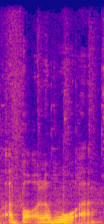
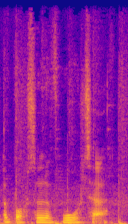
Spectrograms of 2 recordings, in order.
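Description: First: The Ts are glottal stops. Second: The Ts are clear T sounds. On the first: "in certain areas of the UK with accents like Cockney, it's like a fundamental part of their accent" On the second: "But for me, it'd be"

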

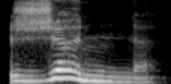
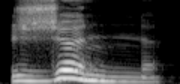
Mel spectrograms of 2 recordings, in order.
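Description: Both takes have the same delivery.

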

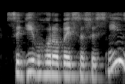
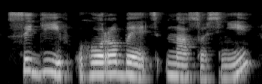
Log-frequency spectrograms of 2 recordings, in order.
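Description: First: It is spoken at the fastest pace. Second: It is spoken at a calm, slow pace. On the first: "кожного разу пришвидшуючи темп" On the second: "Починаємо читати спокійно"

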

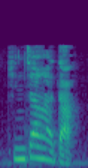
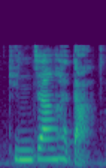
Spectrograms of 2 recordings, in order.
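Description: First: The word is said at a fast pace. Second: The word is said at a slow pace. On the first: "이번엔 빠른 속도로 해볼까요?" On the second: "천천히 두 번 읽겠습니다"

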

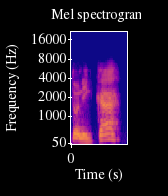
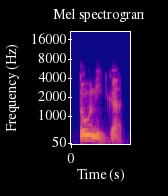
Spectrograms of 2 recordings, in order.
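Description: First: The stress is on the third syllable. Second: The stress is on the first syllable. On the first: "então você teria que rimar com sabiá" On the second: "nós sabemos que a primeira sílaba já é a tônica dessa palavra"

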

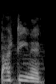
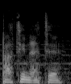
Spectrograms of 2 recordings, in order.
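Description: First: The word sounds cute and childlike. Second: The word sounds gruff and manly. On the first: "I pronounce patinette like a five-year-old child" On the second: "How would a mustachioed man say it in Spanish?"

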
